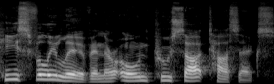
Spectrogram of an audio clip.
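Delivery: plain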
